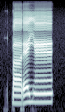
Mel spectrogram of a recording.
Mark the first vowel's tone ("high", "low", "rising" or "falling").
low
